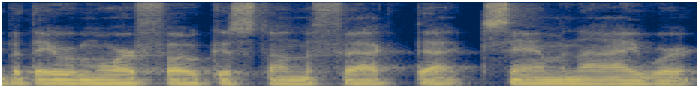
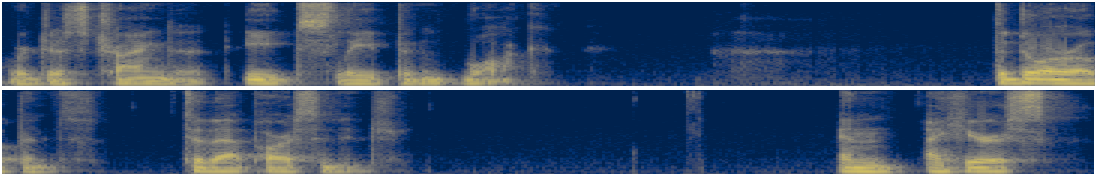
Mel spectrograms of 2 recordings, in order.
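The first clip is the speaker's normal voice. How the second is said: ordinary delivery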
